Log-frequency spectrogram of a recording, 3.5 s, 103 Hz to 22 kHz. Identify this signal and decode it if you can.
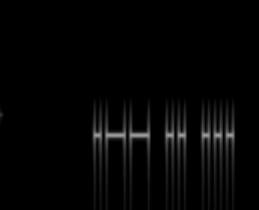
Morse code, heard as a keyed tone, about 15 wpm, 700 Hz. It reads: WIS
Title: Three Challenging Letter-Number Combinations 15wpm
